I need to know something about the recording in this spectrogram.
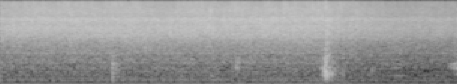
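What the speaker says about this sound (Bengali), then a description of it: "এবার ডালটাকে আমি জাস্ট একটু ভেজে নেবো যাতে ডালের যে গন্ধটা আছে কাঁচা সেটা যাতে না বেরায় সেজন্য।" Masoor lentils frying in a pan under a continuous sizzle, with a few scraping stirs of a spoon, one sharper clack near the end, and a low steady hum underneath.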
